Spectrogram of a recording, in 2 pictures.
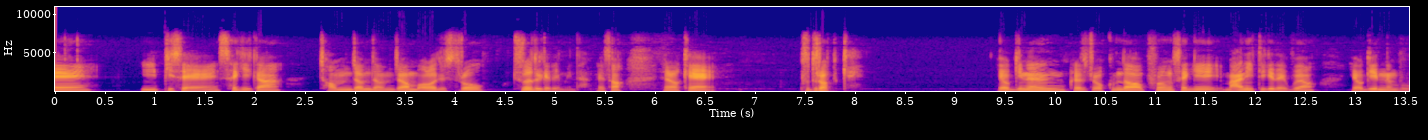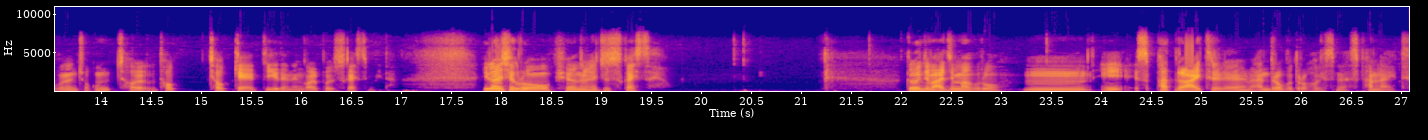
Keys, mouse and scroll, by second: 0.0 click, 20.2 click, 21.6-23.3 drag.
